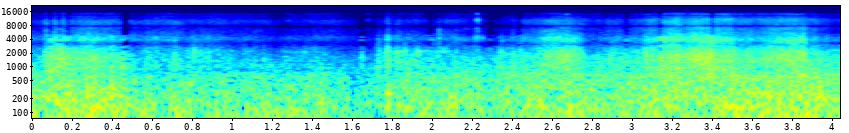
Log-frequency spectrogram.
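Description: Wind buffeting a small camera's microphone on an open ski slope, a steady low noise that flutters unevenly.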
